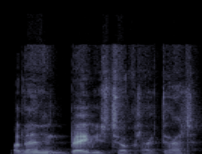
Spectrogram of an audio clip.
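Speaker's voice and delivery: usual speaking voice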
